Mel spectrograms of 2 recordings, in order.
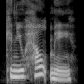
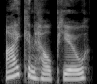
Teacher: The can is stressed and clear. But if I say, I can help you, the can is unstressed and sounds like I can help you.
